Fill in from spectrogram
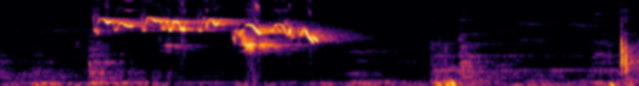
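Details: Yellow-fronted canary singing for use as a training recording for other birds. A single bright phrase of high twitters slurs downward over about a second, followed by faint clicks and quiet background noise.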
